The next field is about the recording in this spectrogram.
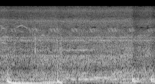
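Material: Nothing is struck.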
